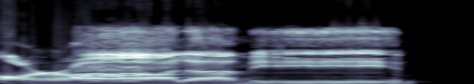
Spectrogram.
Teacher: عین کو کلیئر کرنا ہے، حمزہ کی آواز نہیں آنی چاہیے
